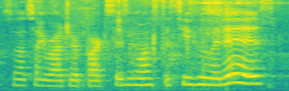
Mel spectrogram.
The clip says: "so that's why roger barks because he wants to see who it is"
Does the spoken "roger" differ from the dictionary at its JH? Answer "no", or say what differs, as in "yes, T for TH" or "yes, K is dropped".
no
